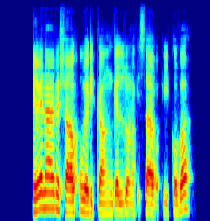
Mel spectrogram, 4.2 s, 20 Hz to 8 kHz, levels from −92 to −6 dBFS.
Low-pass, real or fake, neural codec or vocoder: 7.2 kHz; fake; codec, 16 kHz, 1 kbps, FunCodec, trained on Chinese and English, 50 frames a second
